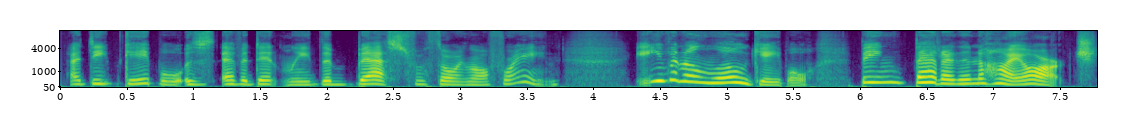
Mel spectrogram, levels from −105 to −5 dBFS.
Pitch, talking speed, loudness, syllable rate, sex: 245 Hz, 160 wpm, -18 LUFS, 4.3 syllables/s, female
